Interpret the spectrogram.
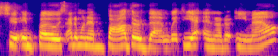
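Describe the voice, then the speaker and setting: A woman speaks in an animated tone at a fairly quick pace. Her pitch is fairly high, with ordinary variation. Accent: Czech. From Czech Republic. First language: Czech. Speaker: business coach. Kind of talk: interview. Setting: live video stream. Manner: fast, animated.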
